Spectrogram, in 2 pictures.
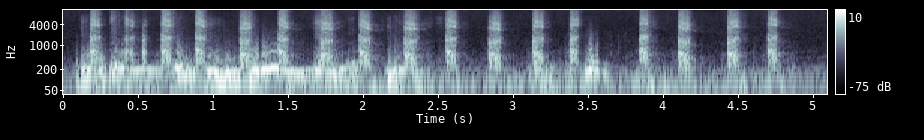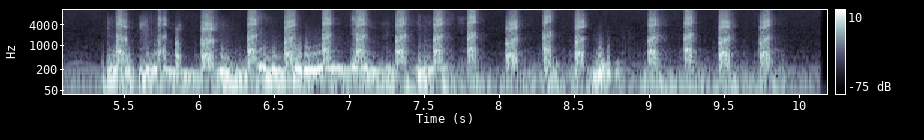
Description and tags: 4track Tapeloop speedmessed
warped tape loop with the recording of a crappy hi-hat sound from a cheap keyboard, the tape loop plays twice
warped-tape, warp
